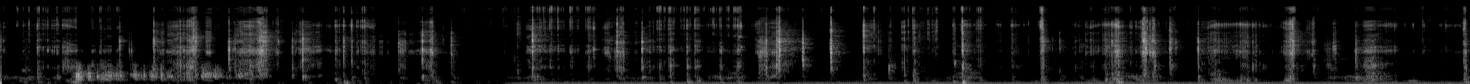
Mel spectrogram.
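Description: A metal utility-knife blade scrapes and shaves the flat face of a solid, dry white soap bar with a blue painted rim, held in the hand. It makes crunchy, crumbly flaking sounds: a dense run of quick, bright scratches and crackles with no ringing. A faint low hum sits underneath from about five seconds on.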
